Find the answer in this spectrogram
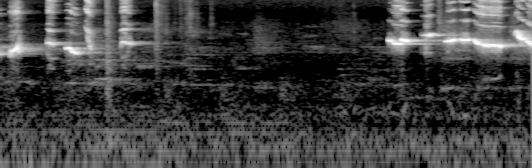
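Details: Orange-headed thrush song played as a lure: a few sharp whistled notes, a pause of nearly three seconds, then a rapid string of bright slurred whistles.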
